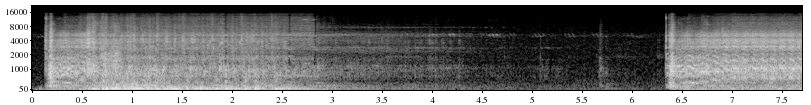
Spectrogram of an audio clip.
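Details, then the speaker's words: Long-parked old International truck with the old fuel pump reinstalled, primed carburetor: catches and runs a few seconds, then fades out and stalls and cranks again; lines stay empty, the pump pushes no gas, and fuel starvation persists. "Looks like nothing to me. Okay, the lines are empty. Maybe prime it again. And the end result is no change. The old pump doesn't push any gas out either."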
